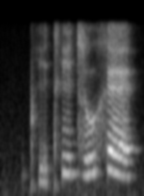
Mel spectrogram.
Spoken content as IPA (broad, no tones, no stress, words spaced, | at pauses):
pʰḭtʰid͡zu xɛ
